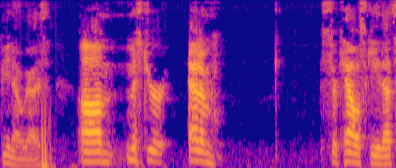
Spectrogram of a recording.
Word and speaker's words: Adamski: other good stuff you know guys um Mr Adam sirkowski that's how you say his name it was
